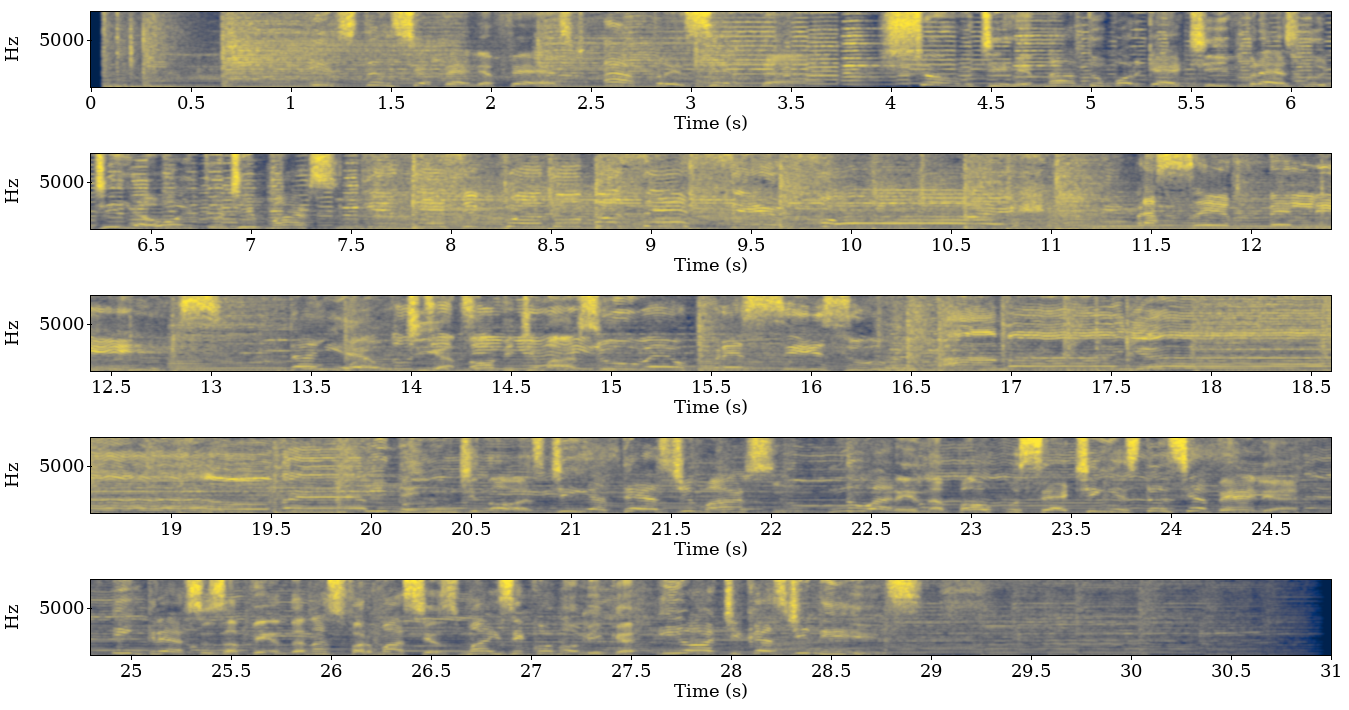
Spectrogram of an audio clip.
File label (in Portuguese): Spot; Estância Velha Fest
